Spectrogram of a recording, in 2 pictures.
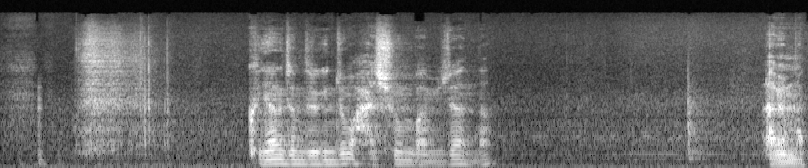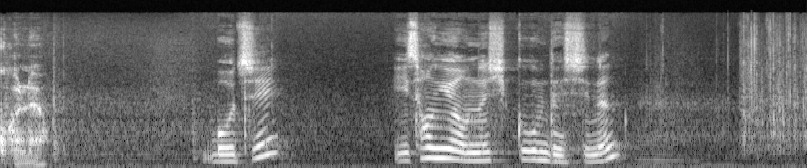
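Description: A young woman talks.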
